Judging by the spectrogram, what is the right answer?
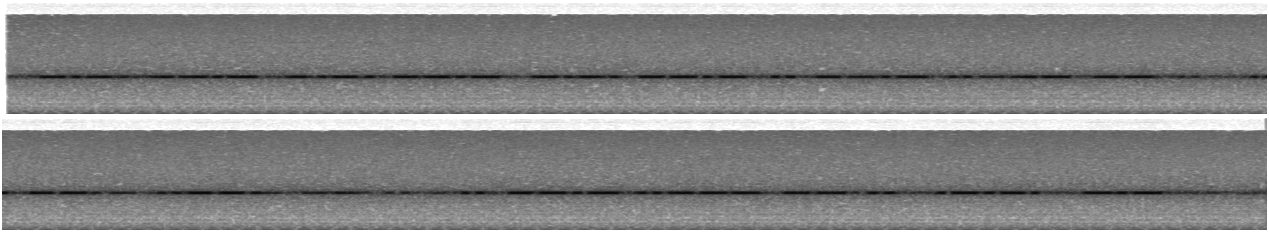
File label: calling, 500khz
